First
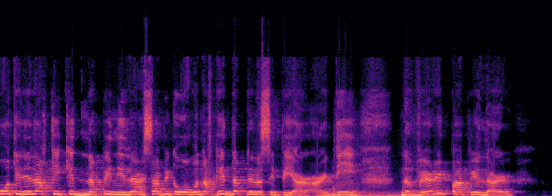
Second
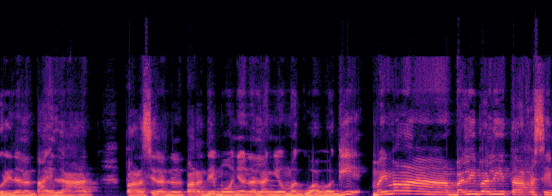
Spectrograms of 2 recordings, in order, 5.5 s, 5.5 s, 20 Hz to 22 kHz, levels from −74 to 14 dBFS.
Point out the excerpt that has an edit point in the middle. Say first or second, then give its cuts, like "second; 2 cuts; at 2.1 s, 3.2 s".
second; 1 cut; at 3.6 s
